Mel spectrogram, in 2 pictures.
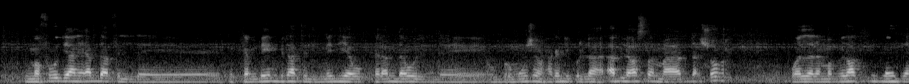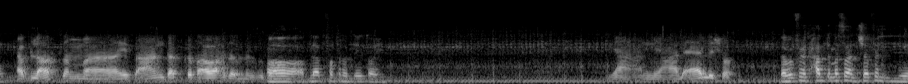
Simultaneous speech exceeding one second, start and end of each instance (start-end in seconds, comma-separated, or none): none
